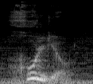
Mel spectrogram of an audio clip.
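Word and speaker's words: Julio: At dahil J ang first letter ng mga buwan na ito, ang pagbigkas nito ay parang malalim na H. H. Hunyo. Hulyo. Huwag kalilimutan ng hagod.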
